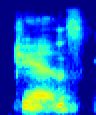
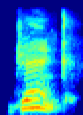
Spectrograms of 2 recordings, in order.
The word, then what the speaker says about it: Janc: j-a-n-c so although it was supposed to be pronounced jazz it was mostly mispronounced jank after he died and went to what i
